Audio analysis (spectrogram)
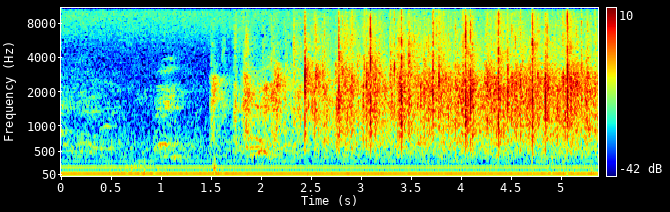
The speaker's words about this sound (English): Oh, the hand claps.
